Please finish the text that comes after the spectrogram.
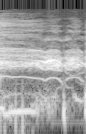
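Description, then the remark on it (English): A short, loud nose blow, a honking, breathy blast of air with a steady tonal whine running through it, lasting under a second. “Why would you blow your nose?”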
